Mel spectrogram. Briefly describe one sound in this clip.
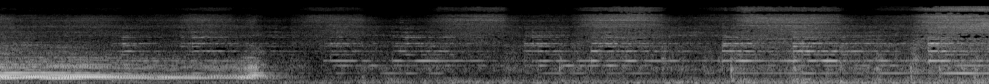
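A steam train rumbles closer along the tracks.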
